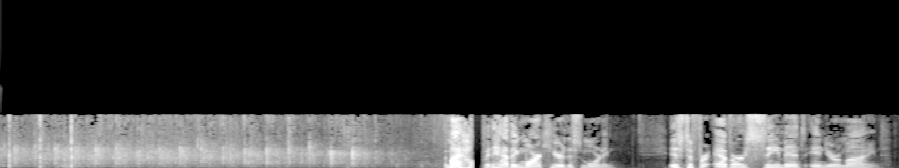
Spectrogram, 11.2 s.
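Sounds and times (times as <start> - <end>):
audience applause at a church morning gathering: 0.0 - 5.2
speech: 5.6 - 7.8, 8.4 - 11.1.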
